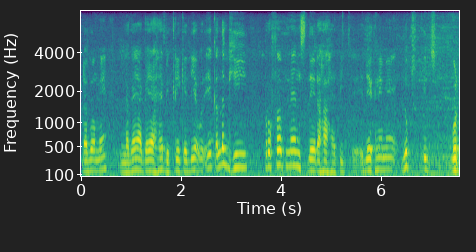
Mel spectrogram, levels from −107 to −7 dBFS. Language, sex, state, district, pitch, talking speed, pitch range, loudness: Hindi, male, Rajasthan, Bikaner, 155 Hz, 175 wpm, 140-185 Hz, -19 LUFS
